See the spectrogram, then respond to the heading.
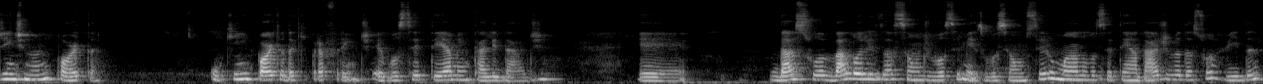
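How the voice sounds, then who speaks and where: Somewhat breathy, a woman talks at a moderate pace and medium pitch with ordinary pitch variation, leaving long, frequent pauses. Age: 30s. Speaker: vlogger, small business owner. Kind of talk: personal reflection monologue. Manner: casual, conversational with fillers.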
